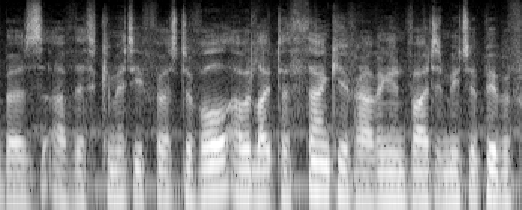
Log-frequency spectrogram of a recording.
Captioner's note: speaking French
